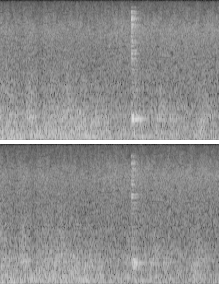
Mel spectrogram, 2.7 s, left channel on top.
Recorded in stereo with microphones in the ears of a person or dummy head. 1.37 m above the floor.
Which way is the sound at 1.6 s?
35° left (ahead or behind).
